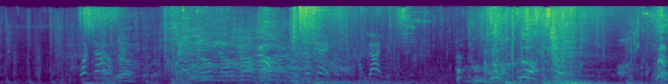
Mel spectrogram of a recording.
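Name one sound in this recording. Creatures snarl and growl close by.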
